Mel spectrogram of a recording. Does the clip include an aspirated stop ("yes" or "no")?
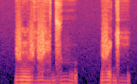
no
